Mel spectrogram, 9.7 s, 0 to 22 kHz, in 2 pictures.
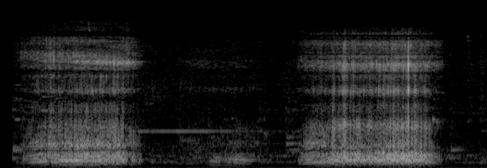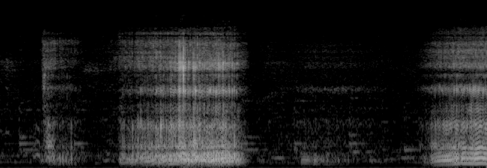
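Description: Loud, rattling snores on each breath, about 20 a minute, with quieter breathing between them; ordinary snoring.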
